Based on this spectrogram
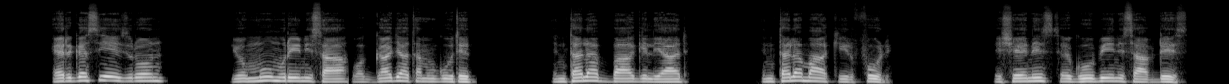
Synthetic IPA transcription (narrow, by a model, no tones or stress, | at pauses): ʔɛɾɡɐsɪeːzɪɾo̞ːn | jɔmːʊʊmʊɾiːnɪsaːwɐɡːaːd͡ʒaːt̪ɐmʊɡuːt̪ɛt̪ | ɪnt̪ɐlːbːaːɡɪljaːd̪ | ɪnt̪ɐlɐmaːkiːɾfuːᶑɛ̥ | ʔɪʃeːnɪsɛɡuːbiːnɪsaːfd̪e̞ːs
